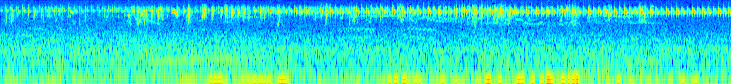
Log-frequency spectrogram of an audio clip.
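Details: Common grasshopper warbler reeling: a thin, very high, continuous insect-like buzz that starts after a second of quieter chirps and then runs steadily without a break to the end.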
